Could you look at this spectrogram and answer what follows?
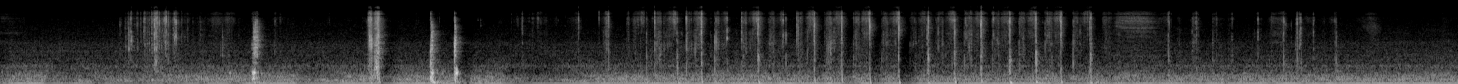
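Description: Deck of astrology cards being shuffled by hand, a string of crisp riffling flutters and sharp taps that grows into dense rapid shuffling near the mic, with no talking.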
